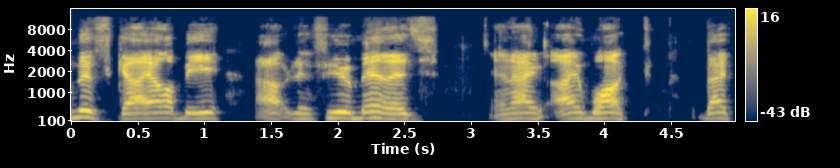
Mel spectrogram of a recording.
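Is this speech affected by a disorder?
Yes: cerebral palsy.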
